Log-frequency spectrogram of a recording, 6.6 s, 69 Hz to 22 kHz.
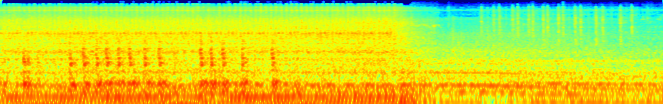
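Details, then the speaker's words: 2014 Ford Fusion running, steering at full left lock; sharp popping clicks about three seconds then quiet; electric power steering motor has broken bolt, separating from rack with water intrusion and corrosion; new front struts didn't fix popping: motor separating from rack. "Now I'm going to lower the vehicle down, and we'll see if we can hear that popping noise from that motor to gear."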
